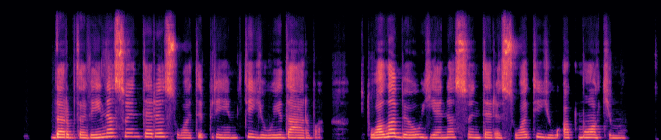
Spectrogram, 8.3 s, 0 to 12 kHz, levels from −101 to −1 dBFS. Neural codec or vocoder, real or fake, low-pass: vocoder, 48 kHz, 128 mel bands, Vocos; fake; 10.8 kHz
